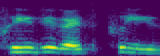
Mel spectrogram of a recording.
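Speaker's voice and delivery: soft, gentle, polite pleading voice. Retelling how she begged the photographers to leave: imitating a nice, polite plea. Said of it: "she was just like".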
